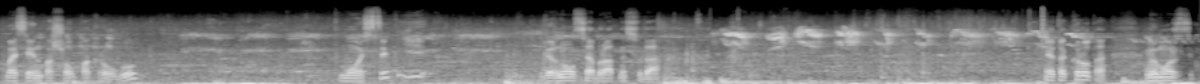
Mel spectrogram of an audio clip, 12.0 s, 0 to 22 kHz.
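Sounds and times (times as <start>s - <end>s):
small bird chirping: 4.0s - 6.4s, 7.1s - 11.5s.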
